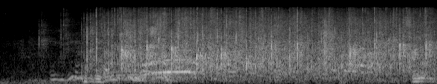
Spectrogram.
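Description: Audience applause at a film Q&A screening in a Lotte Cinema World Tower auditorium, swelling in after a brief lull and holding steady as dense, continuous clapping from a theater crowd.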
